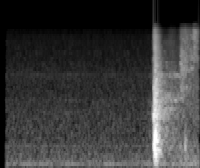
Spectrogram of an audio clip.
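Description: Near silence with a faint low hum, then a single sharp click about a second and a half in, trailing off into a softer sound just before speech.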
